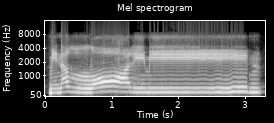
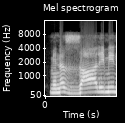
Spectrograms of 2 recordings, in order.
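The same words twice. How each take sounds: First: मिनज़्ज़ालिमीन very slow, ज़ा full and heavy, no whistle; correct heavy ज़ा. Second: मिनज़्ज़ालिमीन quick, ज़ा light and hissing like ज़; wrong thin ज़ा. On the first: Teacher shows students the right recitation, slow and heavy. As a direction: stretch मिनज़्ज़ालिमीन out, ज़ा thick with no hiss. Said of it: "इस ज़ा को पुर पढ़ना है". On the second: Teacher shows students the common mistake, thin and whistled. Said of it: "नहीं पढ़ना". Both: Shown as a demonstration.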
